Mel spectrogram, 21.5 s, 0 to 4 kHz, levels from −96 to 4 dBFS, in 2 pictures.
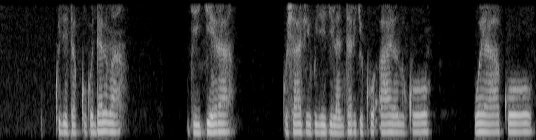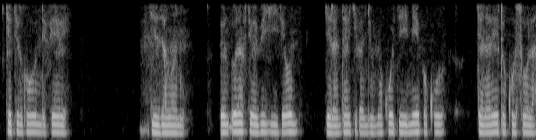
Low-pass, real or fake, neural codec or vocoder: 3.6 kHz; real; none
